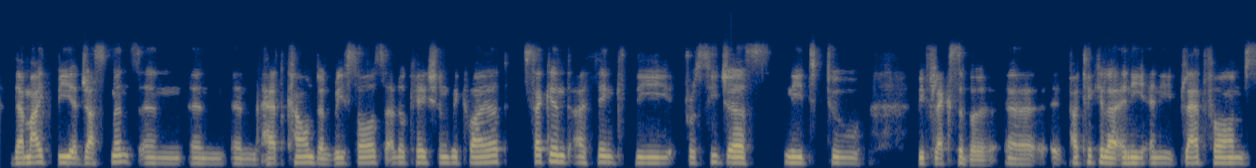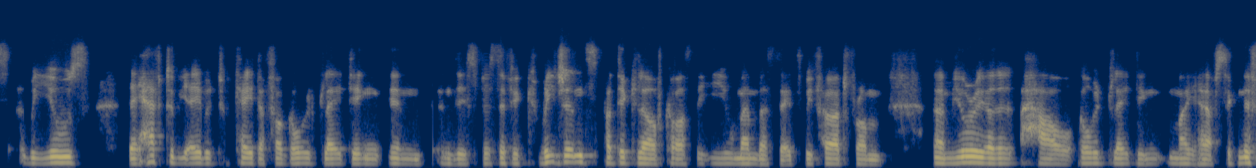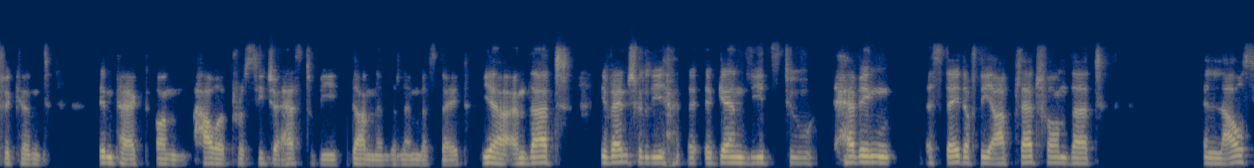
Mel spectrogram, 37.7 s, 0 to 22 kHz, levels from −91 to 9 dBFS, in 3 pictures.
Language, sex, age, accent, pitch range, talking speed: English, male, 50-69, German, 120-140 Hz, 140 wpm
